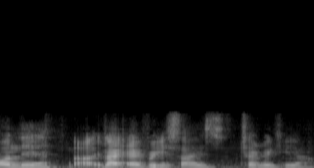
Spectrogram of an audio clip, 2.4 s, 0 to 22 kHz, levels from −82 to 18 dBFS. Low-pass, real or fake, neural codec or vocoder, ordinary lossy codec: 7.2 kHz; fake; codec, 24 kHz, 3.1 kbps, DualCodec; none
